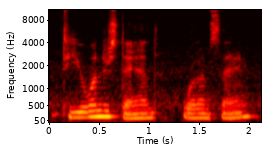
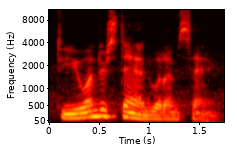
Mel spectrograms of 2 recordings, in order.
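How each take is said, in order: First: The question sounds condescending and superior. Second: The question sounds empathetic and matter-of-fact. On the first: The listener is made to feel slow. The speaker calls it wrong. "don't say it condescendingly" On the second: The speaker simply wants to check understanding. The speaker calls it right. "It's like empathetically. Kind of factual"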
